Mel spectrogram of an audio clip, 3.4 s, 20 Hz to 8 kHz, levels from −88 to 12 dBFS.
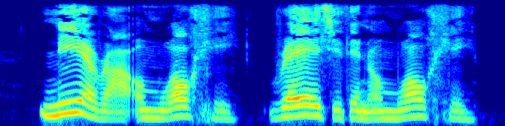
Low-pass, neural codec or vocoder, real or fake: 7.2 kHz; none; real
